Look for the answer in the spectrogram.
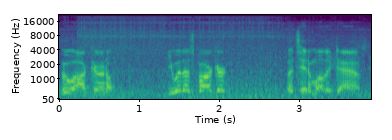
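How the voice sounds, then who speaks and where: An actor playing a gung-ho, combative army captain in a military video game, talking in brash soldier fashion. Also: male voice, fairly high pitch, sing-song, fairly quick, very noisy. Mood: fired up. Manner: brash, forceful soldier talk. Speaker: army field officer.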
